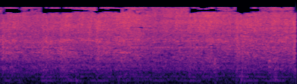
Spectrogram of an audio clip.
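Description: Rice sautés in a hot pan, a dense steady sizzle and hiss close by with faint stirring scrapes, and no voices over it.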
